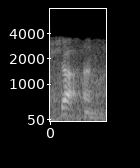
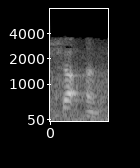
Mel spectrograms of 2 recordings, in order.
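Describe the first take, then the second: First: The vowel is cut by a sharp glottal catch. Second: The vowel is cut by a sharp glottal catch.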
